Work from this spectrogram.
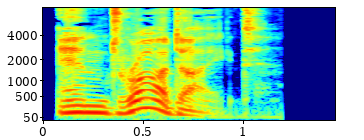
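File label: "andradite", English, British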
